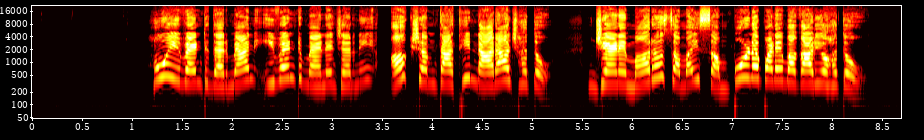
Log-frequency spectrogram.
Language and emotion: Gujarati, angry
